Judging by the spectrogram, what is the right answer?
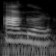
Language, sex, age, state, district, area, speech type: Gujarati, female, 18-30, Gujarat, Surat, rural, read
